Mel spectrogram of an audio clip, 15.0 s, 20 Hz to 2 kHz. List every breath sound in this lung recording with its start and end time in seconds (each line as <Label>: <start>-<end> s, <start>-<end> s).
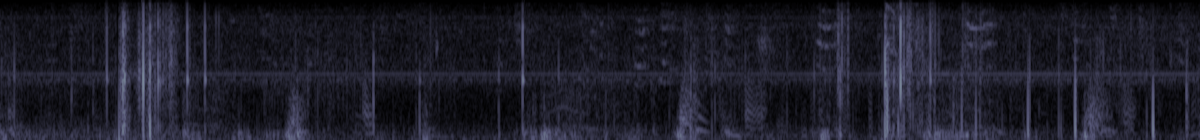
Inhalation: 1.15-3.43 s, 6.45-8.36 s, 10.14-10.85 s, 13.40-14.62 s
Exhalation: 3.46-5.05 s, 8.38-10.12 s, 10.90-13.40 s
Wheeze: 4.36-4.78 s, 6.61-7.75 s, 8.35-9.34 s
Crackles: 1.15-3.43 s, 10.12-10.89 s, 10.99-13.34 s, 13.39-14.62 s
